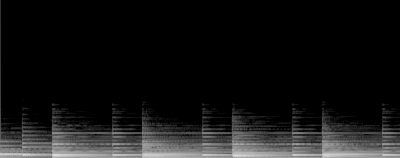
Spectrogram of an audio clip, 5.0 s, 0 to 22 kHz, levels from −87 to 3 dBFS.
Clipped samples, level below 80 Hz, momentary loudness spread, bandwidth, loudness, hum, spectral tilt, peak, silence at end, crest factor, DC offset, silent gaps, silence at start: under 0.1%; -44 dBFS; 7 LU; 5.4 kHz; -20 LUFS; none; -9 dB/octave; -4 dBFS; 0 s; 16 dB; under 0.1%; none; 0 s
